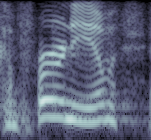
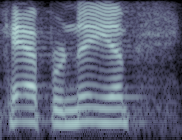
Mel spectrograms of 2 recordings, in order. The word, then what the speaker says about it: Capernaum: We pronounce it Capernaum. After being over there in Israel, they pronounce it Capernaum.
